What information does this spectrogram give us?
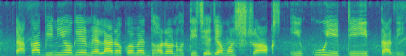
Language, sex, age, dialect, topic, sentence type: Bengali, female, 18-24, Western, banking, statement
